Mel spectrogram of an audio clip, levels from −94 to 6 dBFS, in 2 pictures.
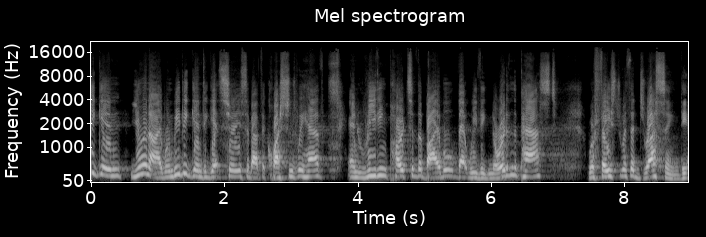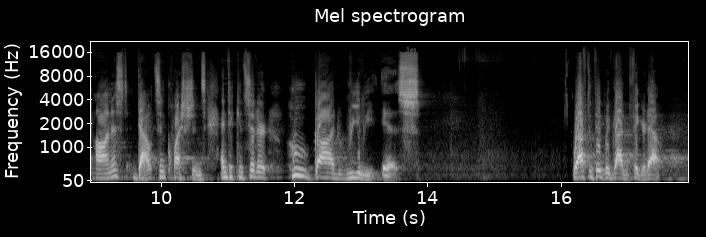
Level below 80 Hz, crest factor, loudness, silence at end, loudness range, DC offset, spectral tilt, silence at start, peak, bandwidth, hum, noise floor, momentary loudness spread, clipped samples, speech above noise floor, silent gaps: -78 dBFS; 18 dB; -25 LUFS; 0.1 s; 2 LU; under 0.1%; -5 dB/octave; 0 s; -6 dBFS; 18 kHz; none; -73 dBFS; 9 LU; under 0.1%; 48 dB; none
